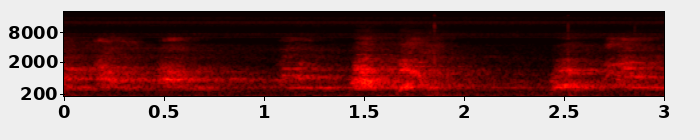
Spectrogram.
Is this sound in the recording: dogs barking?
yes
